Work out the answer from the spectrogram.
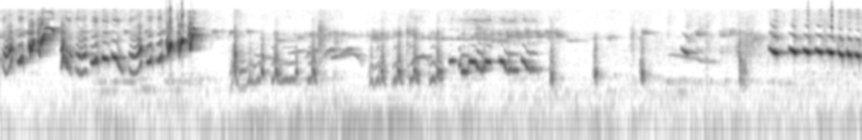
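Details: White-rumped shama in full, persistent song: loud rising whistled flourishes, then a stretch of quick chattering, warbled notes, and finally a run of about eight bright descending whistles repeated rapidly.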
